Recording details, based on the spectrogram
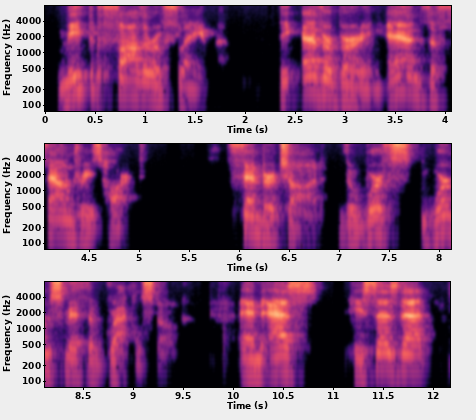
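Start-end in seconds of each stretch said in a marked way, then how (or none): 0.1-9.3 deeply reverent, worshipful proclamation. Narrator voices Gartakar introducing the dragon to the foreigners, with great reverence. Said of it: "Gartakar says with great reverence".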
